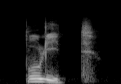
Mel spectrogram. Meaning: pretty
- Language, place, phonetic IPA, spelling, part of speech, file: Occitan, Béarn, [puˈlit], polit, adjective, LL-Q14185 (oci)-polit.wav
